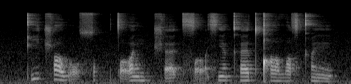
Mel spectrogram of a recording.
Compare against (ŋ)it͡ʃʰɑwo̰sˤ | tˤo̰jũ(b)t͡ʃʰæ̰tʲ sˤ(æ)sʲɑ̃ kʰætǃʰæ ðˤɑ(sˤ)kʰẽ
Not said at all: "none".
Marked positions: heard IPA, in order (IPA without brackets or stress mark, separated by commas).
kʼ, b, æ̰, sˤ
